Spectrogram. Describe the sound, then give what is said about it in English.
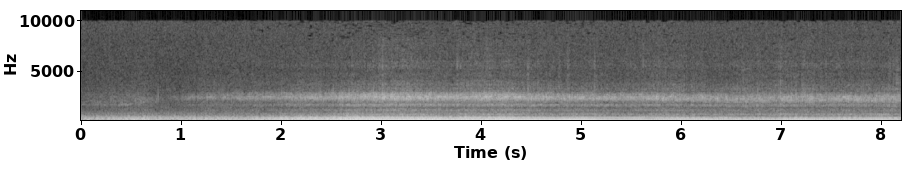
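A car engine rumbles, swelling louder as the vehicle pulls up, then settles into a steady low idle with no voices. “You fellas wait in the car.”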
